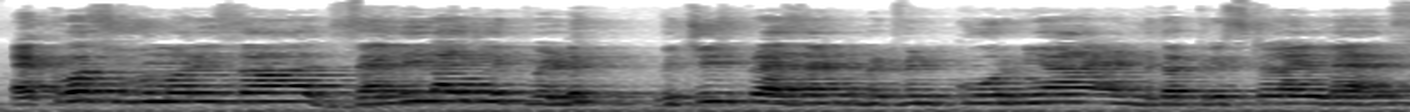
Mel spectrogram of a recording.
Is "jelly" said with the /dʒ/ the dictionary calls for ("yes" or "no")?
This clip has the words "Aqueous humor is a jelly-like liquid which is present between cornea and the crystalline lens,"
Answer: no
